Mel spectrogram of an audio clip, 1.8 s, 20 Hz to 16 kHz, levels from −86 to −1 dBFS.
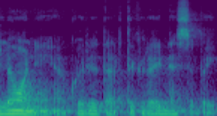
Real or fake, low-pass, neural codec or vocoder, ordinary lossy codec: real; 14.4 kHz; none; Opus, 24 kbps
